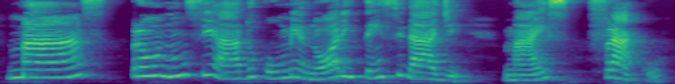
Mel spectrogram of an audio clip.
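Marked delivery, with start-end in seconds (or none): none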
